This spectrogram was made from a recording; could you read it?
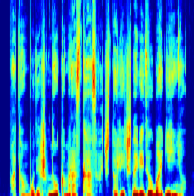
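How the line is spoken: Whispered. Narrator (Russian): шепнула я Сумраку

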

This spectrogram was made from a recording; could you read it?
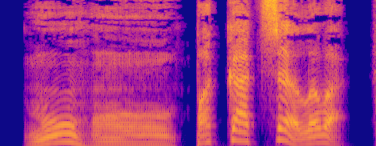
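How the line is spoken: Grumbling. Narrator (Russian): проворчала Элли

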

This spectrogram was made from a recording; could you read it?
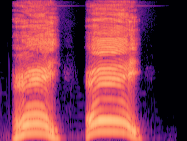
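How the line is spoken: Yelled. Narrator (Russian): заорал Николай

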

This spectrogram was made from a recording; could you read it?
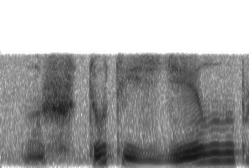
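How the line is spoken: Whispered. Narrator (Russian): прошептал Аркаша

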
